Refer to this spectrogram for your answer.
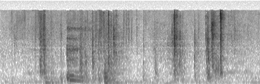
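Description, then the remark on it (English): A door is opened: a latch clicks, a short creak sounds, then a few knocks and clatters follow as it swings, with no voices. “Just open the door.”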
